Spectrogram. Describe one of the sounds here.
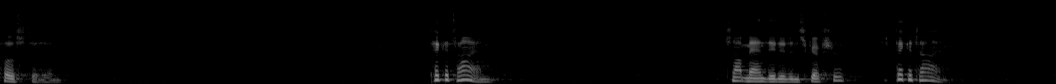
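A man speaks calmly through a microphone in a large room, with pauses.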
